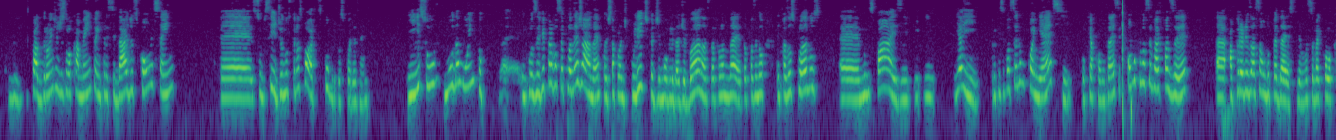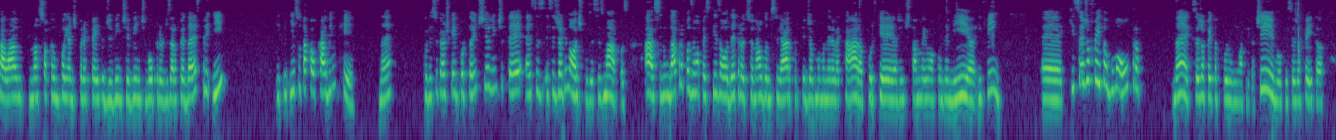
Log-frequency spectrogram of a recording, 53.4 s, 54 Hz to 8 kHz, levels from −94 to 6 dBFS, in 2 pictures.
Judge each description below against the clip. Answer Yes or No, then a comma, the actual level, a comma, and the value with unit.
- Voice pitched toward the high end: Yes, very high, 260 Hz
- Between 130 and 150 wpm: No, average, 170 wpm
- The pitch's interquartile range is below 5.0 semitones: Yes, average, 4.6 semitones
